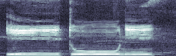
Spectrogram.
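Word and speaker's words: ائْتُونِي: ini di ICU nih Itu nih Hamzah washol dibaca kasroh kemudian Hamzah fotonya diganti jadi matte huruf Ya Sukun nya yg itu Nyi seperti itu sekarang bagaimana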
